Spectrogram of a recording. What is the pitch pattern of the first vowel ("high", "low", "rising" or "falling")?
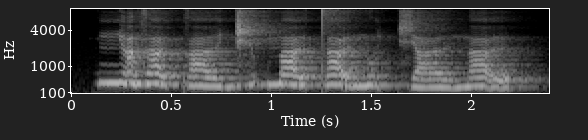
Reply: falling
